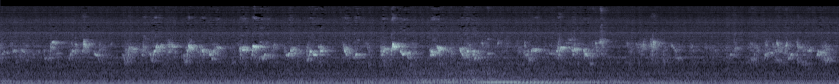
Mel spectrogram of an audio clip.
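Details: Yellow-vented bulbul song used to lure and train birds: repeated bursts of liquid, chattering phrases, fading slightly near the end, over a low constant hum.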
